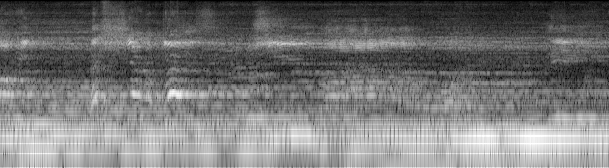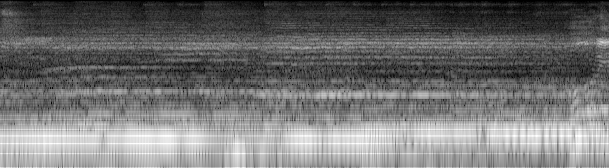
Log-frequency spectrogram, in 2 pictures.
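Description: Live gospel praise music: a male lead singer and a choir of women singing over a band, with long held low bass notes that shift every few seconds and steady cymbal beats.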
